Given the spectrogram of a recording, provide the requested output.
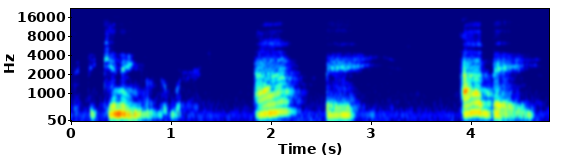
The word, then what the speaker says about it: abeille: Abeille. Abeille. How many syllables? Abeille. Deux syllabes dans le mot abeille.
